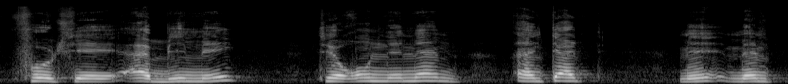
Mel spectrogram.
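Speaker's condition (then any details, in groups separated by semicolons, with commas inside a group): Cerebral palsy; birth injury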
